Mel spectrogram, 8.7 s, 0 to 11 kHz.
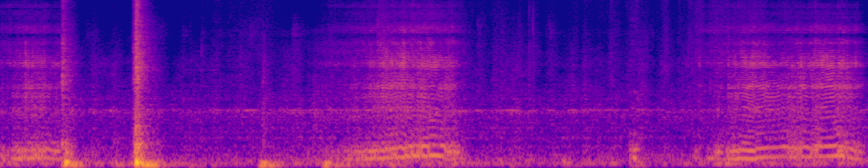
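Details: Snoring: low rattling snores on each breath in, about 17 a minute, with a few clicks and knocks in a small room.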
